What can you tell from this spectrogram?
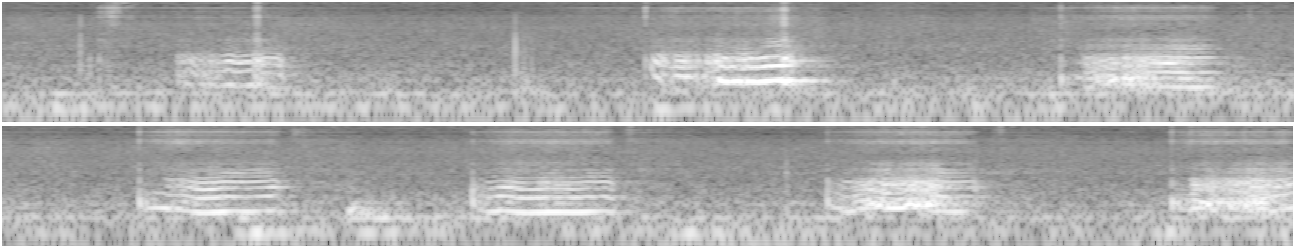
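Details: Snoring from a sleeping Beagle puppy: a series of about seven gravelly, wheezy inhalations at uneven intervals of roughly one to two seconds, some louder than others, with a low constant hum behind.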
